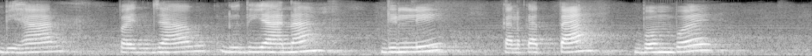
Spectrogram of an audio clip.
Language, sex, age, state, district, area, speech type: Maithili, female, 30-45, Bihar, Samastipur, urban, spontaneous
